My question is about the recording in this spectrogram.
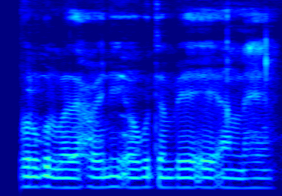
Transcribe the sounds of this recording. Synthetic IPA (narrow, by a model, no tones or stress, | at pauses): ɡʊlɡʊlmɐðɑħwɛjnɪɦiʔʊɣʊd̪ɐmbɛːjɛ̰jʔɛːʔaːnlɐɦɛjn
